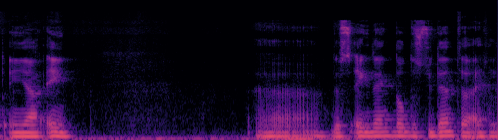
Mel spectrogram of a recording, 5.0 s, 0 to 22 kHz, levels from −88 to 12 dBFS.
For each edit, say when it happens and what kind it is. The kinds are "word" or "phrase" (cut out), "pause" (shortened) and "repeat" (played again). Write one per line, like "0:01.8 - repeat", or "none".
none

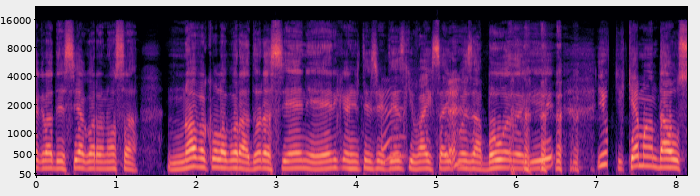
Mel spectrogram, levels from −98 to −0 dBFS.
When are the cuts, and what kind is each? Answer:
0:07.1 - word

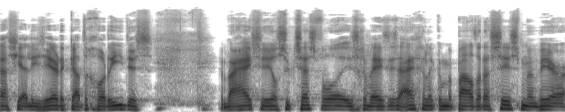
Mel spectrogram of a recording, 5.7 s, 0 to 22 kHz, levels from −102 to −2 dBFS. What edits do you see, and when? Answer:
none

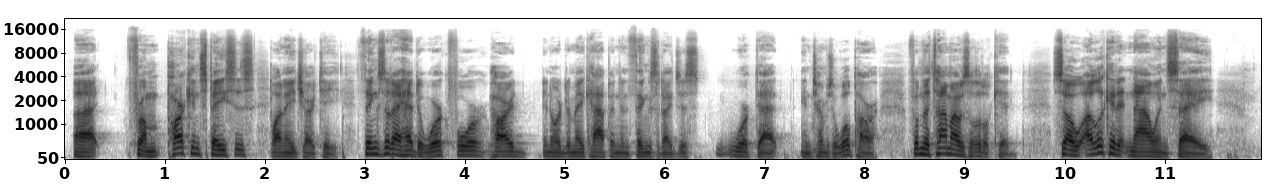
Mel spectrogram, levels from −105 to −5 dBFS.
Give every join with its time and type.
0:02.0 - phrase
0:04.2 - word
0:06.4 - pause

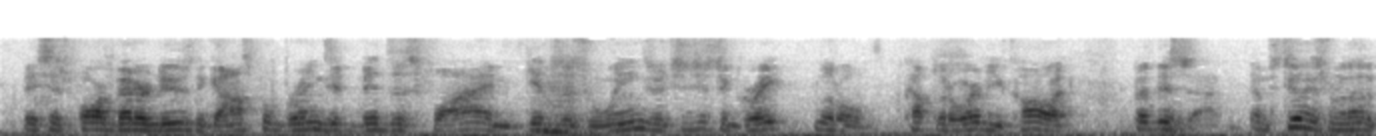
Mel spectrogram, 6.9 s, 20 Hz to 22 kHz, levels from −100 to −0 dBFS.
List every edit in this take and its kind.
none

